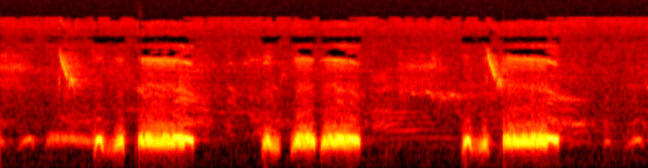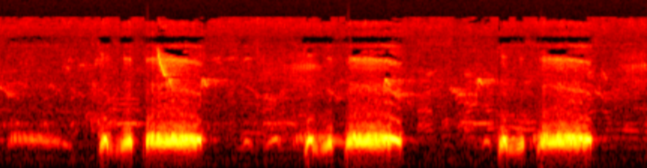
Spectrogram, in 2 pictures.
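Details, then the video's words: Repeated luring call of a spotted dove for other doves: about six phrases of stuttering short coos ending in a longer gravelly coo, spaced roughly every one and a half seconds, with faint soft notes between. "tiếng chim cu gáy kích mồi"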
